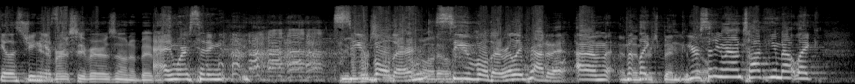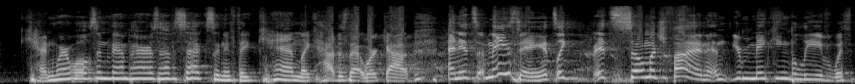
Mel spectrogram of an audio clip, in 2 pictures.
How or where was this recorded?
busy venue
